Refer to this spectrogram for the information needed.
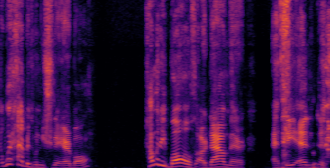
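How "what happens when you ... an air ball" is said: usual speaking voice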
